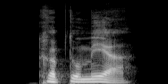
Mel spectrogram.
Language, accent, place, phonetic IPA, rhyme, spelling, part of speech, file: German, Germany, Berlin, [kʁʏptoˈmeːɐ̯], -eːɐ̯, kryptomer, adjective, De-kryptomer.ogg
- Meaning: cryptomeric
